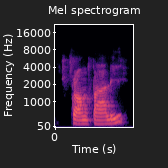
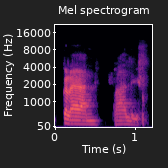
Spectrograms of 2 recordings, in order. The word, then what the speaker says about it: Grand Paris: I pronounce in French, in French. Grand Paris. In English, it's called Grand Paris.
